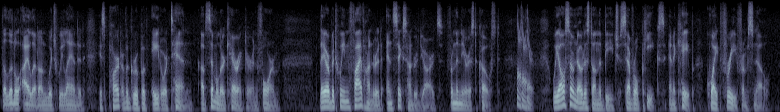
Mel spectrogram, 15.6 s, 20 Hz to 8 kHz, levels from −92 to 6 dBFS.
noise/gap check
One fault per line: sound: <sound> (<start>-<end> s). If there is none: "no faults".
sound: chirp (10.3-10.7 s)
